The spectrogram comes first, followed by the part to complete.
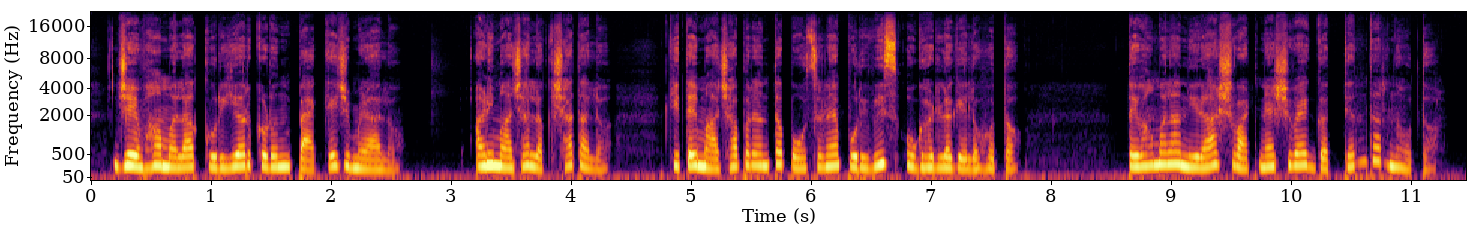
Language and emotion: Marathi, sad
